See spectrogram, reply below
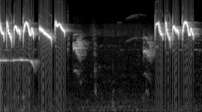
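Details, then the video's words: Auriventer white-eye, locally called pleci, giving high, wavering whistled phrases of five or six wobbling notes. A short pause follows, then a similar phrase repeats. "Mataputeh (Auriventer)"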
